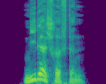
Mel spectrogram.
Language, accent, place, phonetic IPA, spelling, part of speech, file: German, Germany, Berlin, [ˈniːdɐˌʃʁɪftn̩], Niederschriften, noun, De-Niederschriften.ogg
- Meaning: plural of Niederschrift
